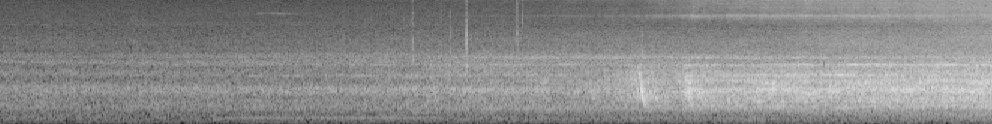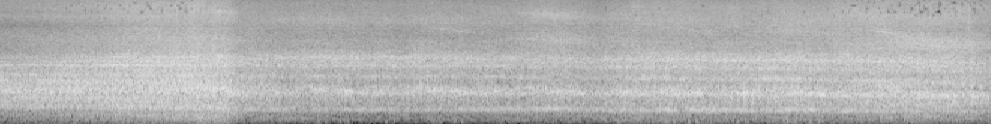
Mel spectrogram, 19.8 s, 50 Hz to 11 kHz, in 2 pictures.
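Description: Greater Anglia Class 720 electric multiple unit approaching and running past, growing louder until the front passes about twelve seconds in, then a steady rush of wheels on rail with a whine from the carriages going by. Two brief sharp sounds stand out about six and a half seconds in.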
